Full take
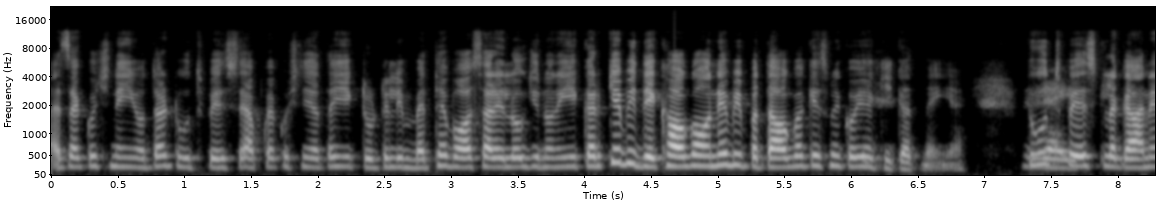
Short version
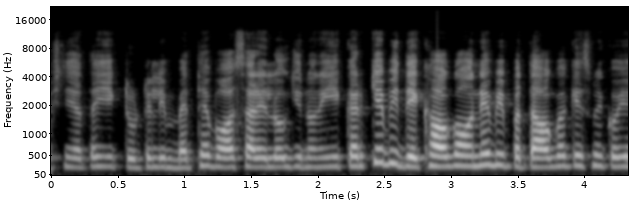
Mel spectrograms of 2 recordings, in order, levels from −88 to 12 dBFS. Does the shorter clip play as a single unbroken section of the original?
yes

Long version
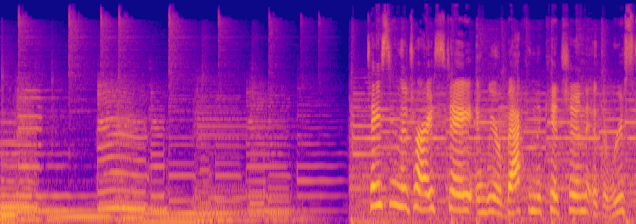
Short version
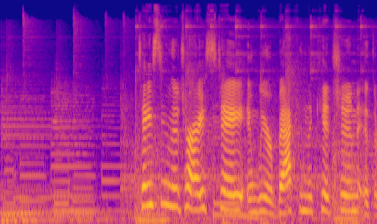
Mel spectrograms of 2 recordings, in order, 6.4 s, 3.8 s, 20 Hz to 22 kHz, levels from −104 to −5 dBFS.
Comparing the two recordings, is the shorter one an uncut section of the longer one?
no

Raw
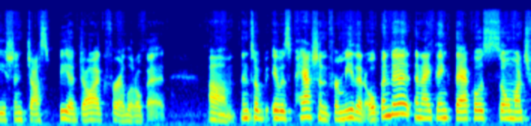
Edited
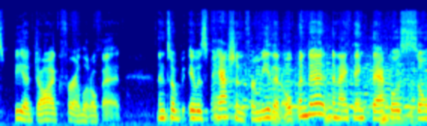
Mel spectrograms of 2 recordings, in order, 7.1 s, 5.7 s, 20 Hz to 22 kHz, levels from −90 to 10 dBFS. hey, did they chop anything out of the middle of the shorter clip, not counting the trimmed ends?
yes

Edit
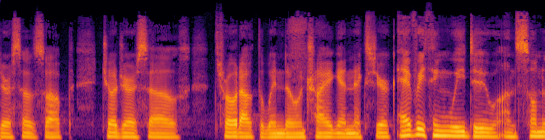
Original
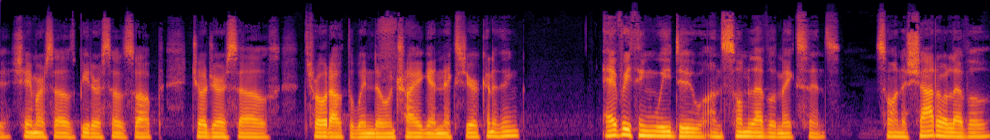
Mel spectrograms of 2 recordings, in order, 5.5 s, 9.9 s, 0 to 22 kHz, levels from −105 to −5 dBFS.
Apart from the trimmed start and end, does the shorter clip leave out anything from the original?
yes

